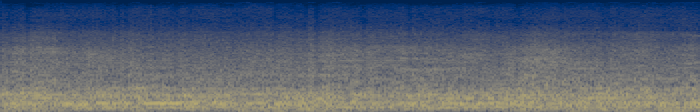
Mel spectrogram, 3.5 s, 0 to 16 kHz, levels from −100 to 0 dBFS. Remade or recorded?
remade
